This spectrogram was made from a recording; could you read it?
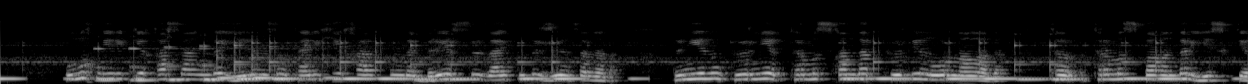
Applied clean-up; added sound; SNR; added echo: none; Marimba, xylophone; 0 dB; reverberation time 0.3 s.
